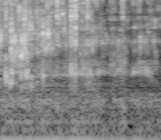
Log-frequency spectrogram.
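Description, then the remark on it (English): Widow Jane rye, Campari and Carpano Antica sweet vermouth are poured into a mixing glass for a cocktail, a quick run of bright, splashy trickles and drips that thins out and fades after about a second, with no one speaking and a faint steady hum underneath. “All right, that's all in the mixing glass, and I'm just going to give this a good stir.”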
